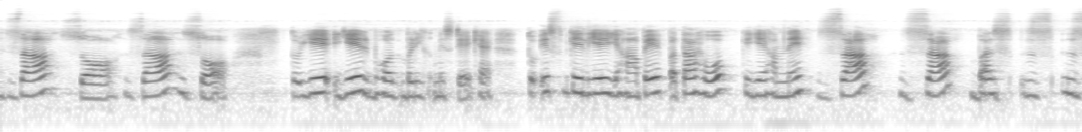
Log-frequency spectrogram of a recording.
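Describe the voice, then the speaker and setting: A woman teaching an online Quran recitation lesson, patiently repeating each letter sound slowly. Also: a little high.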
